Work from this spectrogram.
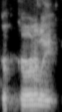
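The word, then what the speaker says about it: Goerli: and I'm just curious is it gorilla or go rally how do you pronounce that girly girly okay I've heard it pronounced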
